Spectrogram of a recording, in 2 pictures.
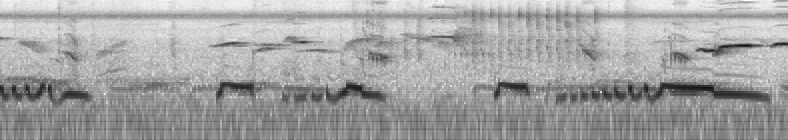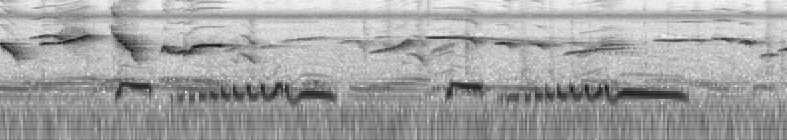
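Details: Spotted dove cooing to lure local doves into calling: repeated low hoarse phrases, each a short note, a quick wavering tremolo and a drawn-out falling coo, over busy high chirps from other small birds.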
